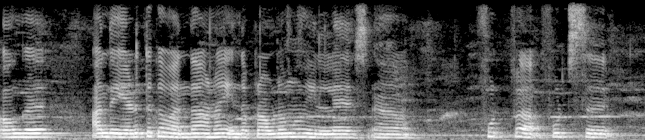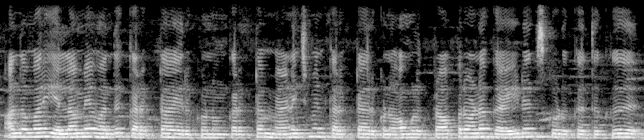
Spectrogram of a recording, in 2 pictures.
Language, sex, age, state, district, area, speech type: Tamil, female, 45-60, Tamil Nadu, Ariyalur, rural, spontaneous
